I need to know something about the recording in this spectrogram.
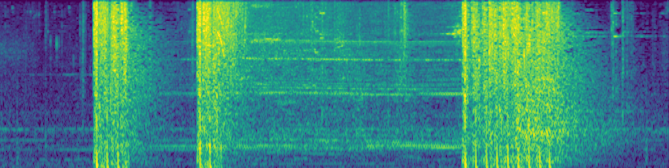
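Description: Gunfire rattles out in short loud bursts.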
